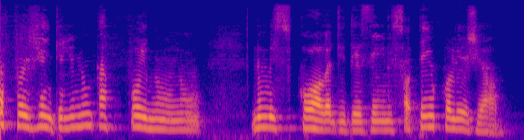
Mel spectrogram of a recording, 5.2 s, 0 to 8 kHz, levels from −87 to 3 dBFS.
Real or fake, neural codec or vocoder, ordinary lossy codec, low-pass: fake; codec, 44.1 kHz, 2.6 kbps, SNAC; none; 7.2 kHz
